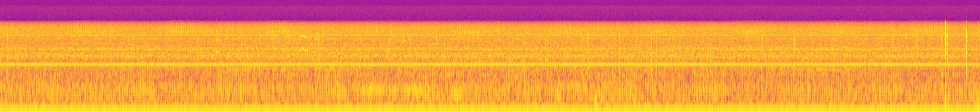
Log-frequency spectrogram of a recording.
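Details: Fluffy white three-week-old kitten hugging and climbing on its mother Ellis indoors in a bedroom. Steady, continuous low purring rumbles throughout under a constant hum, with a faint clatter near the end.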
